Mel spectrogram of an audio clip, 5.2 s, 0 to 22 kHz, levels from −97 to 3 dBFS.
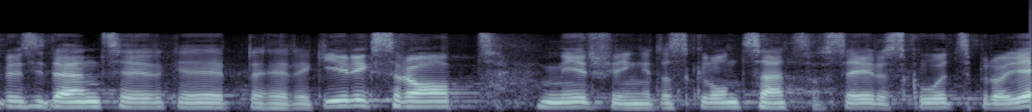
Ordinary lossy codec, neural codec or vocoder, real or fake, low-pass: none; codec, 16 kHz, 4 kbps, X-Codec, HuBERT features, trained on balanced general audio; fake; 7.2 kHz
